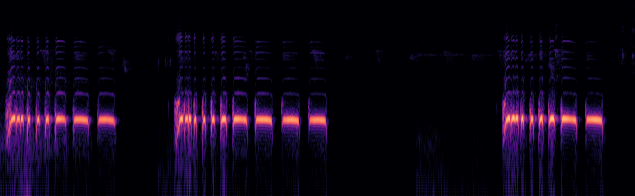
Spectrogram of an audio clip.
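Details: Zebra dove, local perkutut, lure call: three stuttering coo phrases, rapid clipped notes settling into steady held coos, with long silent gaps between phrases and nothing else audible.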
